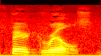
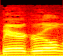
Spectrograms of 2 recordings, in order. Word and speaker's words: Grylls: No, it's Bear Grylls. G-R-Y-L-L-S. – It's spelled Grylls. – I think it's Grylls. – Dude, are you kidding me, man? You don't know how to, like, Bear Grill? Like a Bear Grill?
